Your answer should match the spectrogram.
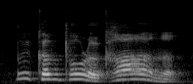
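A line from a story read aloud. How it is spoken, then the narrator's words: Sighing nurse. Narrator (French): soupira l'infirmière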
